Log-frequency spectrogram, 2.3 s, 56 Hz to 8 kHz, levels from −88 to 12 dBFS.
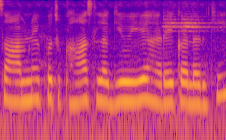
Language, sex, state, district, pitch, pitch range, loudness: Hindi, female, Uttar Pradesh, Hamirpur, 220 Hz, 210-230 Hz, -14 LUFS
